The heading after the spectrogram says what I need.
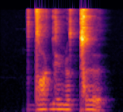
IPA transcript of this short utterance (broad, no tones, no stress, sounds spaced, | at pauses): dˤ ɐ ɡ e ɳ ʊ ǀ ʏ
